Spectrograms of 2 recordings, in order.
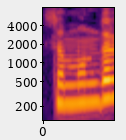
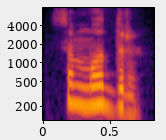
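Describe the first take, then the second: First: समुद्र as "samundar"; wrong nasal form. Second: समुद्र as "samudr"; no n, d joined to r in समुद्र; correct form. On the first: Teacher shows wrong समुद्र, said "samundar". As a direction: add n and a vowel before r in समुद्र. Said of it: "ये अशुद्ध रूप है". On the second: Teacher gives correct समुद्र, said "samudr". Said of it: "सही शुद्ध रूप क्या आएगा?". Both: Shown as a demonstration.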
